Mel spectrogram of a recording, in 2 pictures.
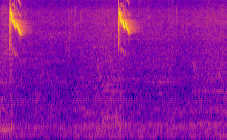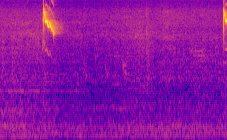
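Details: Sparse high-pitched downslurred calls of a young Oriental white-eye aged one month, roughly every two to three seconds, against low background noise.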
